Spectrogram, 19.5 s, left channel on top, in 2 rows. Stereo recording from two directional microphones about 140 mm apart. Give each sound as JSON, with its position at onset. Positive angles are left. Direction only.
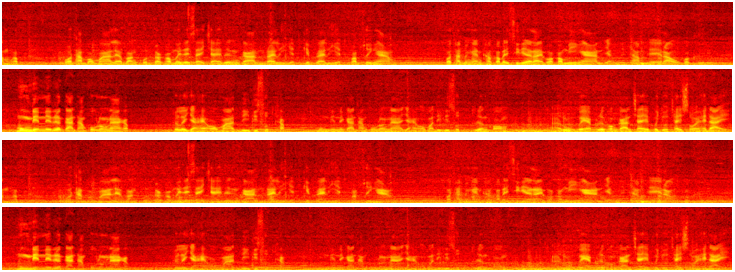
{"t": 0.9, "sound": "speech", "side_deg": 15}
{"t": 10.0, "sound": "speech", "side_deg": 20}
{"t": 17.4, "sound": "speech", "side_deg": 20}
